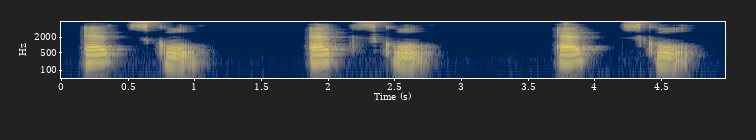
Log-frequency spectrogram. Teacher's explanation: At is not stressed, we pronounce it as et. The sound is more closed. And the letter T is a stop T. · The sound is more closed. And the letter T is a stop T. Put your tongue up and stop the air.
